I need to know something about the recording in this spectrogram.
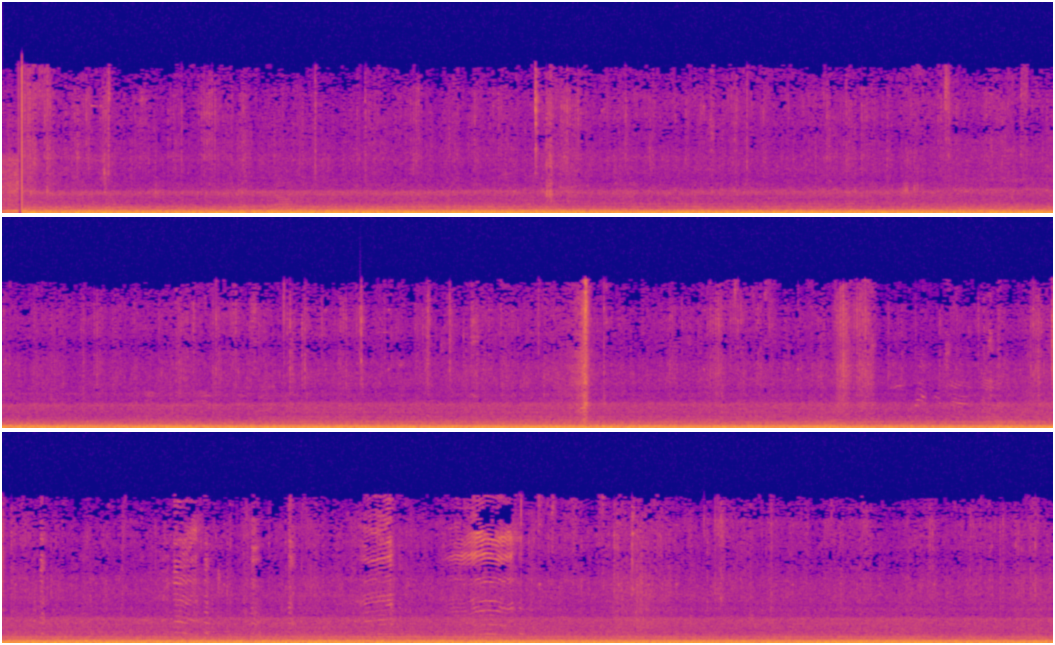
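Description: Steady low rumble inside a jet airliner's cabin as the plane rolls along the ground, engines running, with a faint steady whine that grows clearer in the second half.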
